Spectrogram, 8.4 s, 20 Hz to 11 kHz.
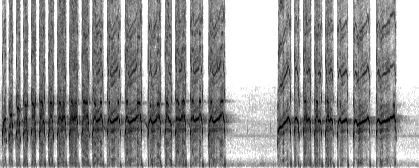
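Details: Ospreys at a nest filmed by live camera on August 21, 2019, as the male arrives with a fish for the female: loud, piercing whistled cries in fast strings of about a dozen, a pause, then another burst.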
